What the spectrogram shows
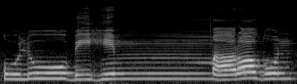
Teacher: میم ساکن کے بعد میم آ جائے تو غنّے کے ساتھ ملا کر پڑھیں گے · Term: ادغام شفوی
